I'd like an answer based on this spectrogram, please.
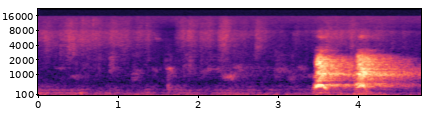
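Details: German Wirehaired Pointer during a wild boar hunt. Quiet rustling gives way to two sharp, loud barks about half a second apart near the end.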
